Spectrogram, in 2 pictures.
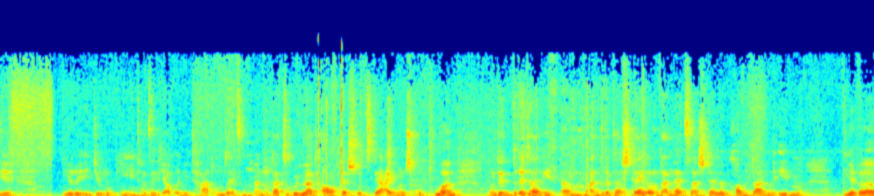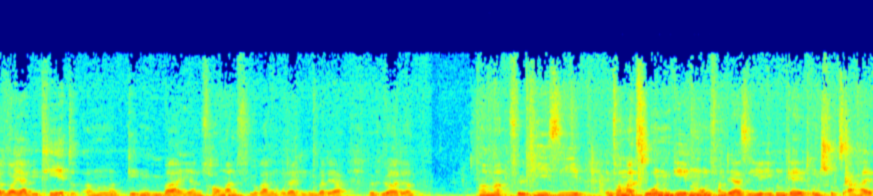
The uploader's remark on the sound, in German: Aufnahme von einer Berliner Veranstaltung im Baiz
